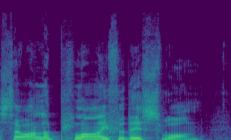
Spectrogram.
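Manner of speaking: breaking voice, cracking mid-line. Speaker deciding to apply for a club manager job, voice cracking. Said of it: "As my voice just sort of broke there".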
